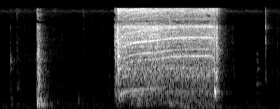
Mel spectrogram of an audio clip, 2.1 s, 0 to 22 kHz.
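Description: A SCANS 20V lithium cordless drill driver drives a wood screw in one steady, loud whirring burst of under a second, preceded by a short click and followed by quiet.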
